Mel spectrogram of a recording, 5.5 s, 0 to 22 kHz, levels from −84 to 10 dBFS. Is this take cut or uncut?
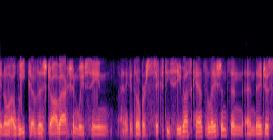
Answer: uncut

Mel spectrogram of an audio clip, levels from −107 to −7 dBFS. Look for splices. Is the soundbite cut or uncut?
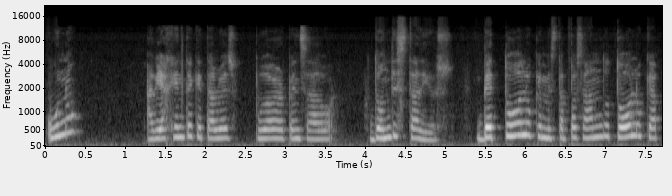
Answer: cut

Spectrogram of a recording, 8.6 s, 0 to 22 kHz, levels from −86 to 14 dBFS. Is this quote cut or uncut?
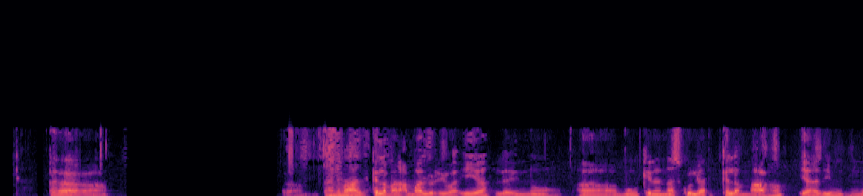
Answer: uncut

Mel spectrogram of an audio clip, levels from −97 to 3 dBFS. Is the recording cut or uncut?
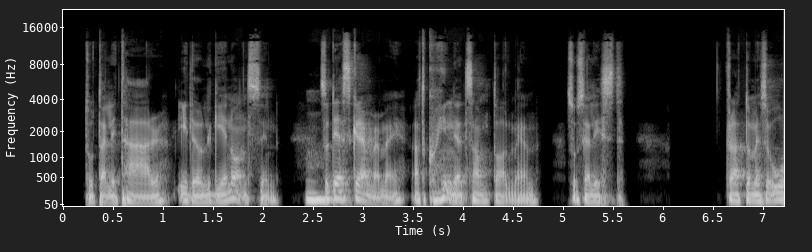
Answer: uncut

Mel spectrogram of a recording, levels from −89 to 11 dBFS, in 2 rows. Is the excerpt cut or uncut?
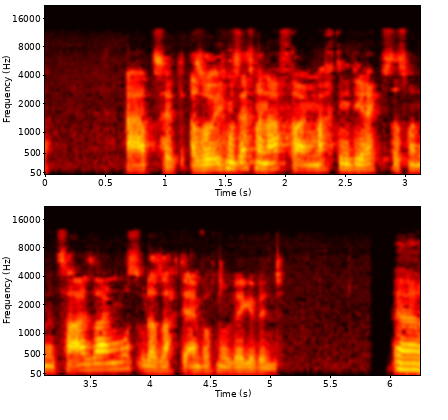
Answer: cut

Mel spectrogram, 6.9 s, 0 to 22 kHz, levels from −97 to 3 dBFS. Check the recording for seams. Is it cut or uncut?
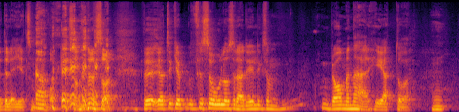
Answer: uncut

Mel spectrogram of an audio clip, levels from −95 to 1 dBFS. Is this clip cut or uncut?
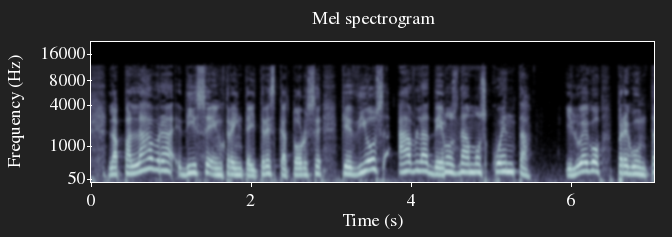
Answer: cut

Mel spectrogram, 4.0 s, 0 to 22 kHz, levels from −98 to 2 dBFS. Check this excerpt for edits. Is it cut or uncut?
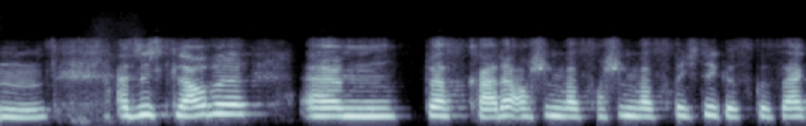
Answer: cut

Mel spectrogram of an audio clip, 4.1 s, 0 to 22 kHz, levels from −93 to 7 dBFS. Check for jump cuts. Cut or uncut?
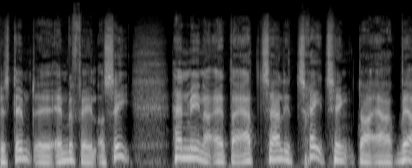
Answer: uncut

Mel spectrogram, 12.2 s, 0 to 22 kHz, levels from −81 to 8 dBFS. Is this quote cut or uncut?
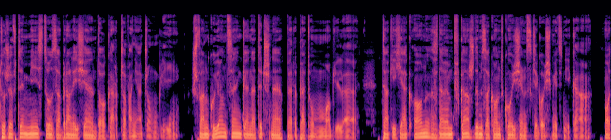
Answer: cut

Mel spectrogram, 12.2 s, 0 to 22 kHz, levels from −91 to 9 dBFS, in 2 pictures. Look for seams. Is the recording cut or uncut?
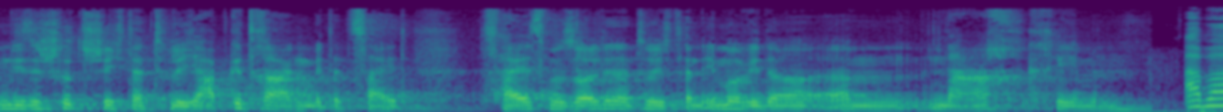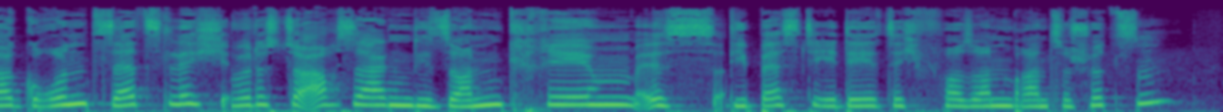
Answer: uncut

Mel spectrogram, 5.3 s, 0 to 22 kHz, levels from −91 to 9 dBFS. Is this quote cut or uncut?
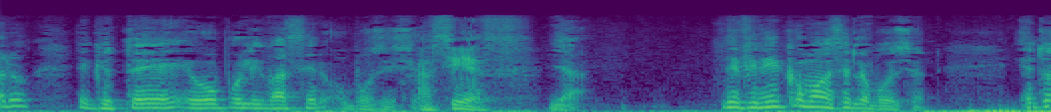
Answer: uncut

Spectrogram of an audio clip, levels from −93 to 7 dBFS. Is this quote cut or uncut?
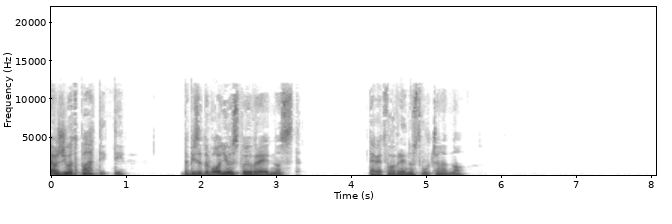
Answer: uncut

